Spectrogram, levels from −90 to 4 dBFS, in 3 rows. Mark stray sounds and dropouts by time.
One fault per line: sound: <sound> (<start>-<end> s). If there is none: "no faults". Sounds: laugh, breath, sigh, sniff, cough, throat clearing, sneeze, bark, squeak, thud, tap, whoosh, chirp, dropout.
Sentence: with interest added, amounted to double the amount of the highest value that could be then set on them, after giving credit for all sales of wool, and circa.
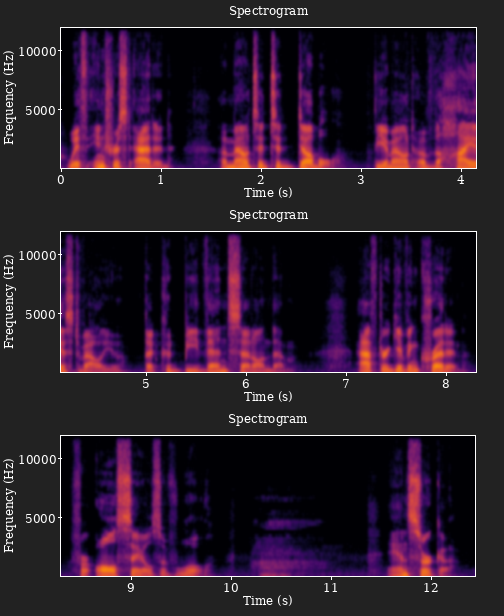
sound: sigh (10.2-11.4 s)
